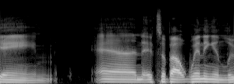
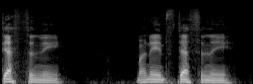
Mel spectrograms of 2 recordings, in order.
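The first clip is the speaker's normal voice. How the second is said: put-on lisp, slower and quieter; 4 semitones lower, 3 dB quieter than usual. Speaker mocks how a debater always talks, doing a Destiny impression with lisp. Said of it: "He's got kind of a lisp".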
